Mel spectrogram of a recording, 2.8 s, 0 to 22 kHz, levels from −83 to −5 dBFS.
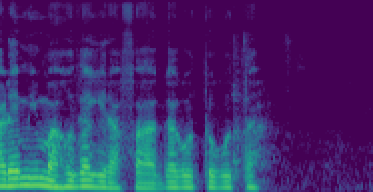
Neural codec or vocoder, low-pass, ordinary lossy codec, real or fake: vocoder, 44.1 kHz, 128 mel bands, Pupu-Vocoder; none; none; fake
